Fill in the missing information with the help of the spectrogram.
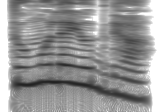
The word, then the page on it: ತುಮುಲಯುದ್ಧ: kannada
